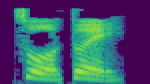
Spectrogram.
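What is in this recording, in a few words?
"作对", Mandarin Chinese; chinese-flashcards; hsk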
